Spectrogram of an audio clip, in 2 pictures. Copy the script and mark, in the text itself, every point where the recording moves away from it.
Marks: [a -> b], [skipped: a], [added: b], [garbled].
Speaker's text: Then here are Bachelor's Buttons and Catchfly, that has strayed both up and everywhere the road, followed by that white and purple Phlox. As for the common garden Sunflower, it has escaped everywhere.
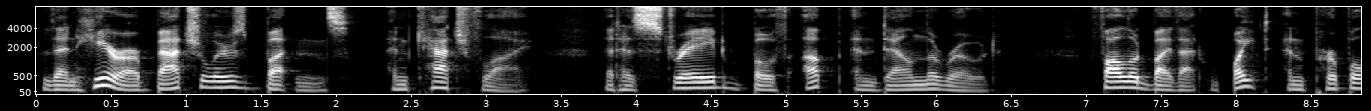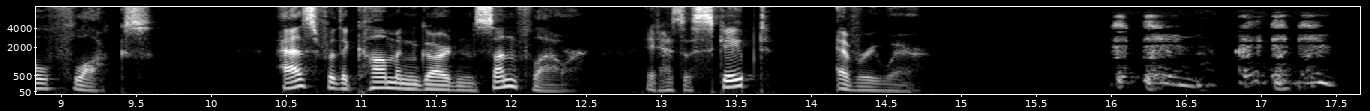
Then here are Bachelor's Buttons and Catchfly, that has strayed both up and [everywhere -> down] the road, followed by that white and purple Phlox. As for the common garden Sunflower, it has escaped everywhere.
